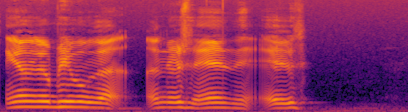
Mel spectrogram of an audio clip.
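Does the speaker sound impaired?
Yes: cerebral palsy; limited use of arms.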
